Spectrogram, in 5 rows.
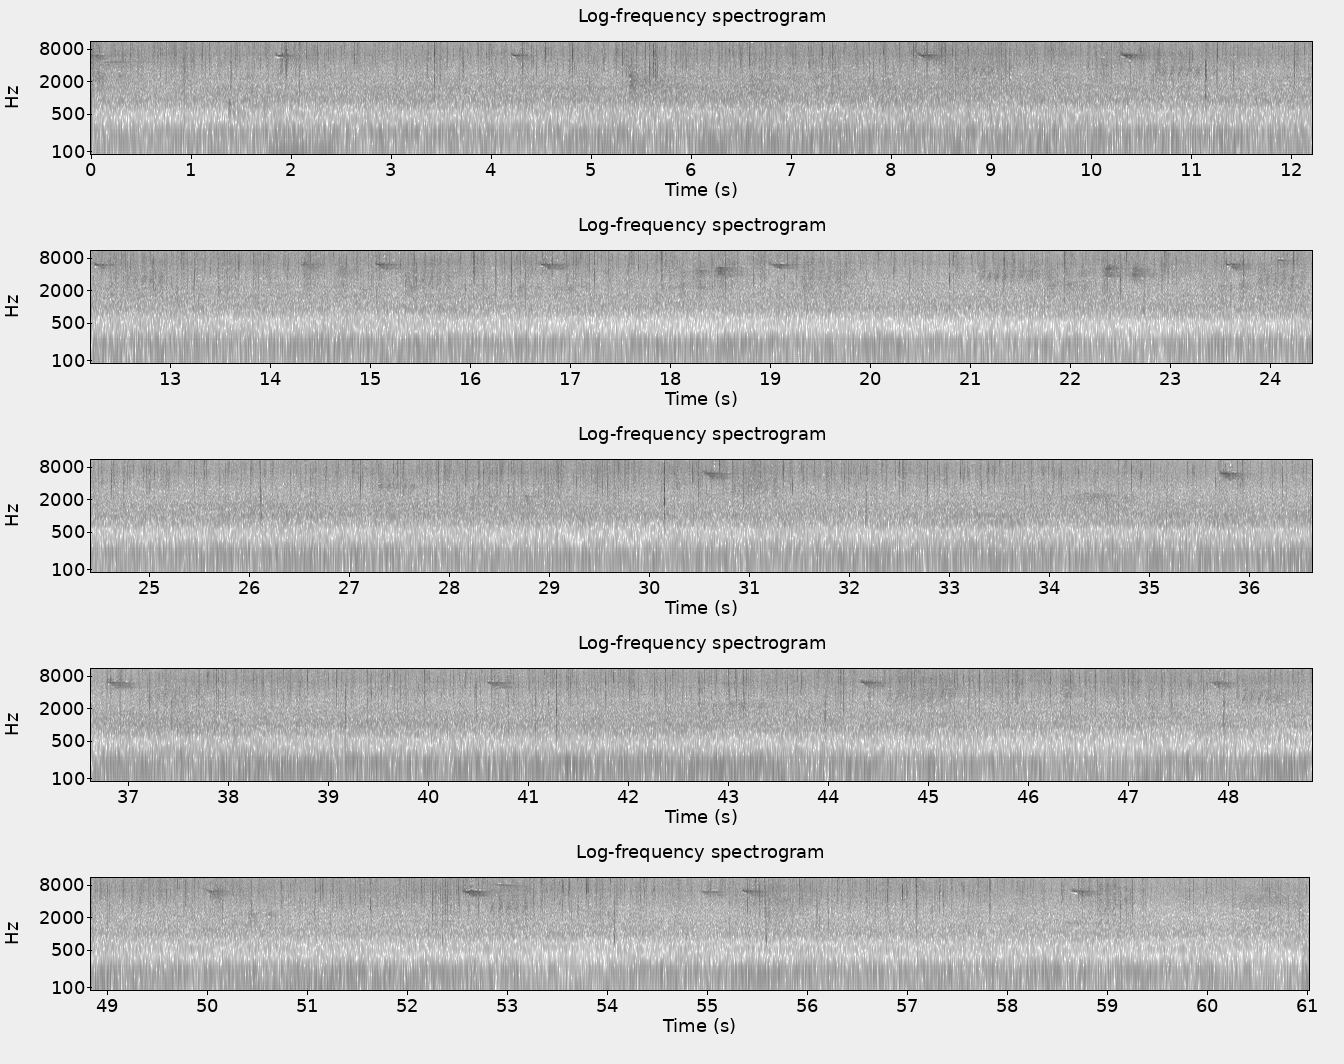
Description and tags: Sunday afternoon and now it's sleet falling after a day of heavy snow. Sometimes referred to as 'ice pellets', sleet is a form of precipitation that consists of small ice grains. They often bounce when they hit the ground, and generally do not freeze into a solid mass unless mixed with freezing rain. Here recorded falling onto deciduous, low to the ground branches. Applied some low end roll-off EQ. Recorded with a Sony PCM-M10 handheld recorder.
